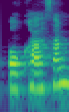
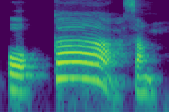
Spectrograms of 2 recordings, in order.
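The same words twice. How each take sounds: First: The vowel after the k is short. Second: The vowel after the k is long. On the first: The speaker calls it wrong. "bukan okasang" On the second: The speaker calls it right. "tapi okasang. K panjang ya"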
